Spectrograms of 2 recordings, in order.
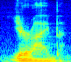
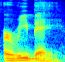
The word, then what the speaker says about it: Uribe: I would have said Yuribe or something. I don't know. It's It's Aribe. Aribe.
